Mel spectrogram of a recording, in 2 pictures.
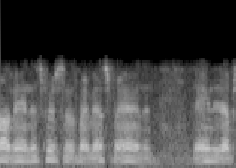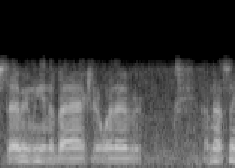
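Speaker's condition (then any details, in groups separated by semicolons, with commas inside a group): Cerebral palsy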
